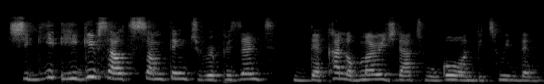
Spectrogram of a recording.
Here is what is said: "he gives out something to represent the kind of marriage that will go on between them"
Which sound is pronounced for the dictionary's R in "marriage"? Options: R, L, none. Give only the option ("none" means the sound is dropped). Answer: R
